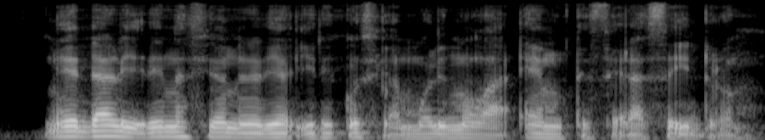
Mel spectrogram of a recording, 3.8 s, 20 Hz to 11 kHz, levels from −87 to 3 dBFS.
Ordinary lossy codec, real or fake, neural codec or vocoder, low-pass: none; fake; codec, 44.1 kHz, 7.8 kbps, Pupu-Codec; 9.9 kHz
